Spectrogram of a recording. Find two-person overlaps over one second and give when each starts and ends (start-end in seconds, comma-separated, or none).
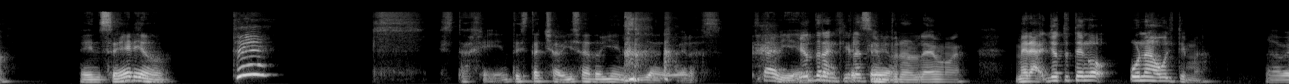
7.9-9.1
